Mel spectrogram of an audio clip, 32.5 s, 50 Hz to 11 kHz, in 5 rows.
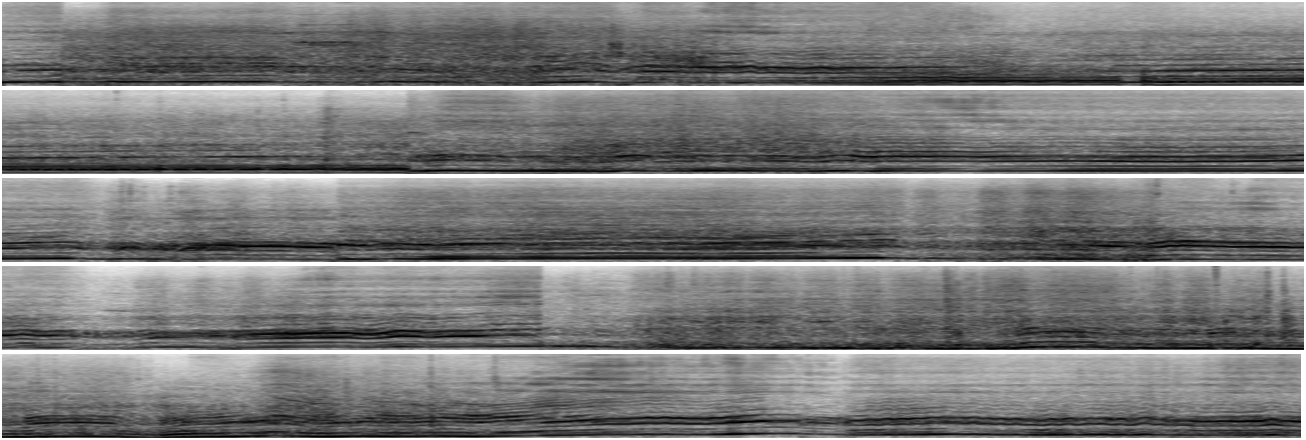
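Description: Citroën C2 rally car's engine revving hard on a gravel stage, its pitch climbing and dropping again and again through gear changes and lifts off the throttle, with tyres working on the loose gravel. The sound changes abruptly several times as separate passes follow one another.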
